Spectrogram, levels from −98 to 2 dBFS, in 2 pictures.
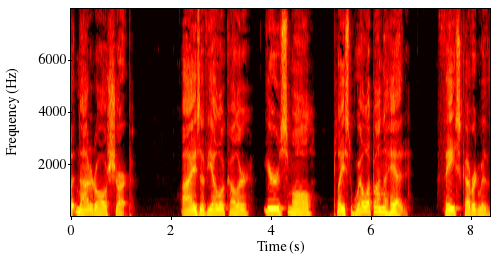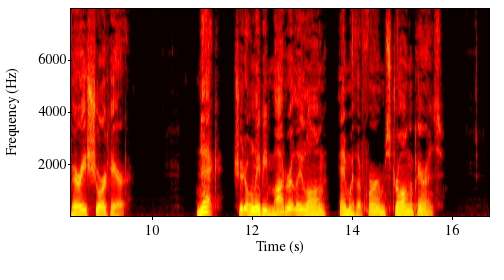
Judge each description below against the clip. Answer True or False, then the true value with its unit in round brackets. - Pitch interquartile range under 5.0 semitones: True (2.8 semitones)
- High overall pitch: False (150 Hz)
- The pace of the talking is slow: True (125 wpm)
